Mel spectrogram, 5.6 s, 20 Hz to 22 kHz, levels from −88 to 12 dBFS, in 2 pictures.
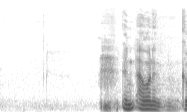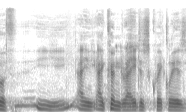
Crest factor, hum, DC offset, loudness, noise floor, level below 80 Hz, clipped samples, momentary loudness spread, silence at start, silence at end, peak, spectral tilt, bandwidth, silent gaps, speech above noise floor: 20 dB; none; under 0.1%; -30 LUFS; -71 dBFS; -76 dBFS; under 0.1%; 11 LU; 1.5 s; 0 s; -10 dBFS; -6 dB/octave; 16 kHz; none; 42 dB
